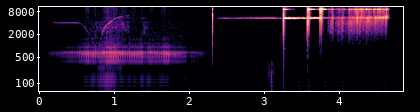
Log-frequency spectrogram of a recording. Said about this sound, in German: Die Rückseite. Und jetzt drehen wir die Münze mal und gucken uns die Rückseite an.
